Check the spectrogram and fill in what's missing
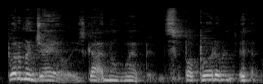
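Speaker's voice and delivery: loud, high indignant outcry; outraged protest. Retold or imitated. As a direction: shout it like you can't believe the injustice. Outraged retelling of arrest.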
